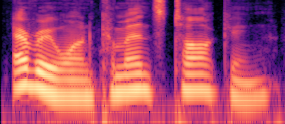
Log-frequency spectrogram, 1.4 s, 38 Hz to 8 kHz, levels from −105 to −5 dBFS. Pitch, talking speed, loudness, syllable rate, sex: 150 Hz, 125 wpm, -18 LUFS, 7.0 syllables/s, male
